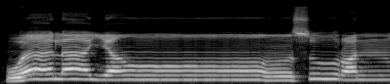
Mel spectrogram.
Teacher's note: Nun mati atau nun sukun bertemu dengan shad. Samar, didengungkan, siap-siap ke huruf shadnya. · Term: Ikhfa hakiki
